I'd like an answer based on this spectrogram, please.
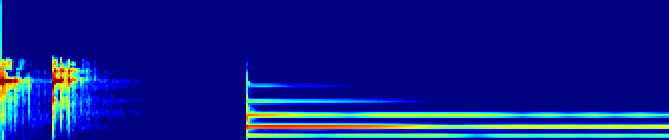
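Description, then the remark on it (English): Two quick metallic clinks, then a coin strikes a hard surface and rings out with a clear, steady tone that slowly fades. Fairly loud, with no voices. “He found a crooked sixpence upon a crooked stile.”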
